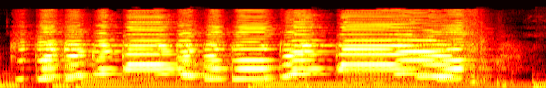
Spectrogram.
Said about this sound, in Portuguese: Vou fazer um teste, eu vou ficar mais longe do microfone. Estou longe, estou longe. Agora eu vou tocar uma gaitinha de boca.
